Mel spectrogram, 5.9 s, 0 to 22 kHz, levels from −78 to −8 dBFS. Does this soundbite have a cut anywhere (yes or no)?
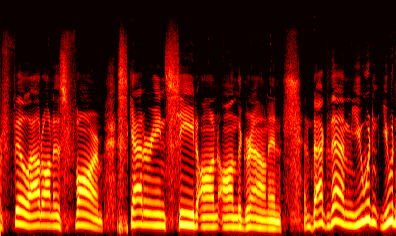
no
